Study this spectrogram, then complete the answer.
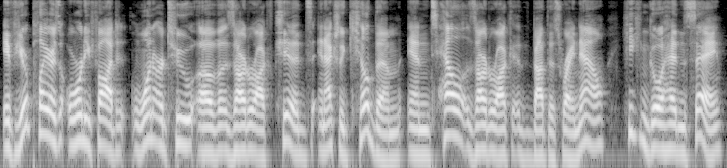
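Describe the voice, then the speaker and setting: Speaking from a small furnished room, a man in his twenties narrates a game master's guide to tabletop roleplaying, emphatic and explanatory. His mid-range voice is animated, moderately paced, and nearly pause-free.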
